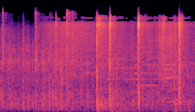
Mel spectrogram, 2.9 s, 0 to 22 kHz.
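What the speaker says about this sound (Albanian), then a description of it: "Në Gjirokastër lëndët piroteknike u hodhën prej kalas" New Year 2024 fireworks burst over Gjirokastër in Albania, launched from the castle, the municipality and the streets. Sharp cracks and booms repeat irregularly over a continuous crackling, fairly loud and close, with no talk.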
